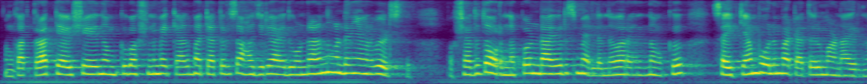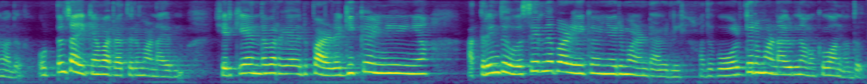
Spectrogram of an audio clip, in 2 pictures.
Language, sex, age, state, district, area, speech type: Malayalam, female, 30-45, Kerala, Thrissur, urban, spontaneous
